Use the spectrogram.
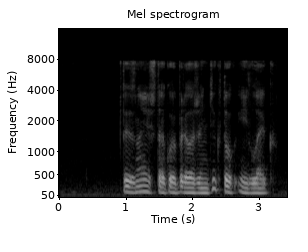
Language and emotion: Russian, neutral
